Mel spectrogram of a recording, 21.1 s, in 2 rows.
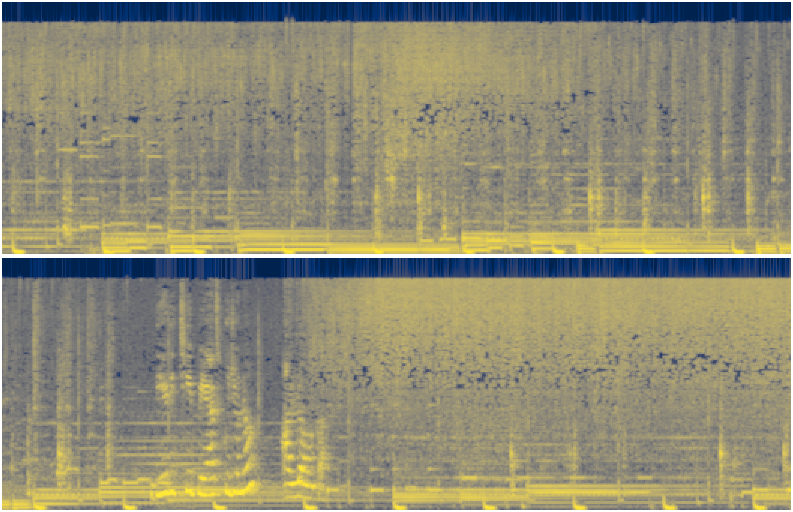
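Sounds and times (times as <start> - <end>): spice paste sizzling in ghee: 0.0 - 12.1, 13.6 - 21.0
utensil clicking against pan: 7.0 - 12.1.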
